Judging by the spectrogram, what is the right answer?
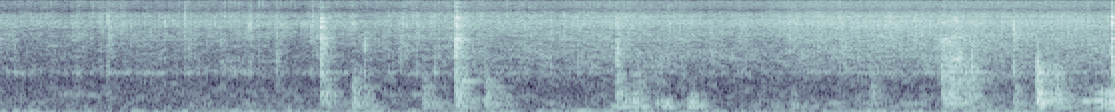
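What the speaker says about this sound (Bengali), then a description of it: "পেঁয়াজ দিয়ে দিয়েছি আমি, আর একটু তেল লাগবে, একটু তেল দিয়ে দিলাম।" Onions fry in oil in a home kitchen pan, a soft steady sizzle with scattered spatters and a few light stirring scrapes, close and moderately quiet, with no talking.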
